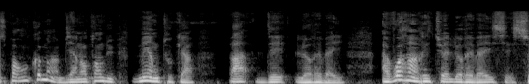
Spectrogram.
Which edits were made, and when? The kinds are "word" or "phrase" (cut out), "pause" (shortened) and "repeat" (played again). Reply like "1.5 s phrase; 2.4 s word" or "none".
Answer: 1.2 s pause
